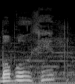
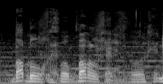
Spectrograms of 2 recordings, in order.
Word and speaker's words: Bubblehead: Sí, pronuncié bien. Bubblehead. – Bubblehead. – Bien.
